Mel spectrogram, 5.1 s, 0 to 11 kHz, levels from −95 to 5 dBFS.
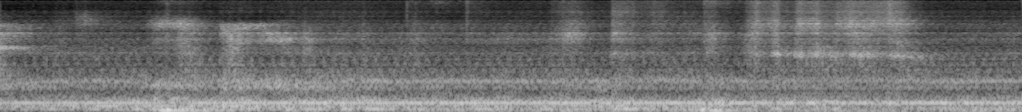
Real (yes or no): no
